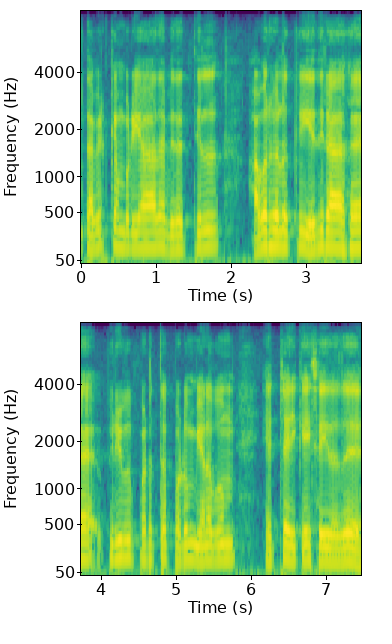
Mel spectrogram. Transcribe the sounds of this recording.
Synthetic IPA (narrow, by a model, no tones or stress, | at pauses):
t̪ɐʋɪɾkɐmːʊɽɪjaːðɐʋɪðɐt̪ːɪlɐʋɐɾɣɐɭɯkːɯɛðɪɾaːɣɐʋɪɾɪʋɯpːɐɽɯt̪ːɐpːɐɽɯmɛnɐʋɯmɛt͡ʃːɐɾɪkːɐɪsɛjðɐðɯ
